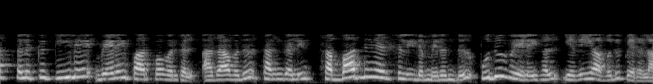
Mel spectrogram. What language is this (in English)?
Tamil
